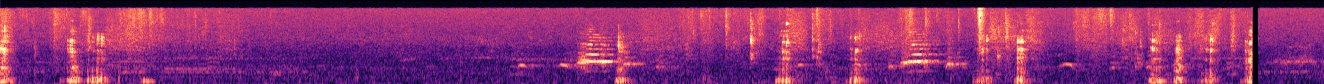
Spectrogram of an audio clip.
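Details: Pig among a household's farm animals, grunting in low, rough bursts with pauses between, clusters of several grunts near the middle and end, and faint higher whistled chirps in the background.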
